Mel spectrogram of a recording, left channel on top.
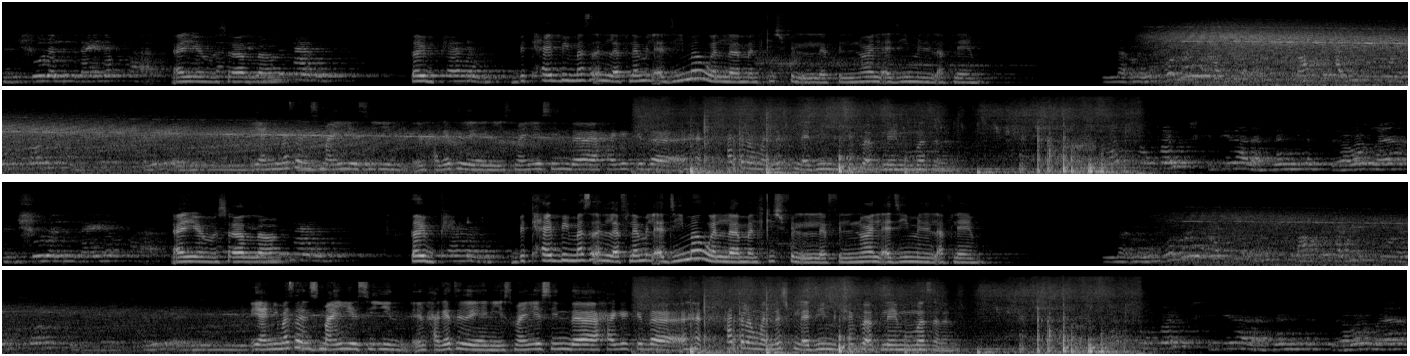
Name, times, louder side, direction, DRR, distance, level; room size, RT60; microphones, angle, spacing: voice 1, 0.0-1.6 1.8-3.3 4.4-5.3 11.0-17.8 25.0-28.1, left 1 dB, 65° left, 3.5 m, -43 dB
voice 2, 1.7-2.8 4.1-4.5 5.1-9.8 16.5-23.7, right 6 dB, 35° right, 0.3 m, -33 dB
sound 1, 7.5-9.8 11.3-23.0 24.5-25.0, left 11 dB, 80° left, 0.5 m, -43 dB
sound 2, 20.3-25.5, right 1 dB, 10° right, 1.0 m, -35 dB
sound 3, 21.9-24.8, left 1 dB, 20° left, 0.9 m, -48 dB
16.5 x 13.5 x 2.8 m
head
